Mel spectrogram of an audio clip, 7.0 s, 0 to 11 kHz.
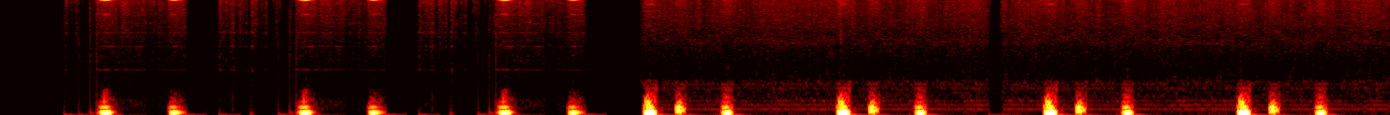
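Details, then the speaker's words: Simulated heartbeat near 60 a minute in mitral valve prolapse: several midsystolic clicks introduce a high-frequency late systolic murmur crescendoing into the second sound; the click appears in later beats; midsystolic click with late systolic murmur. "Our patient has several midstolic clicks that introduce the murmur. The murmur crescendos into the second sound and is high frequency."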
